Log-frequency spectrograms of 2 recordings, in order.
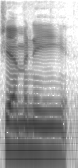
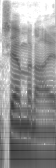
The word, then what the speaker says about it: Gemini: It's pronounced Geminy, not Gemini, it says.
